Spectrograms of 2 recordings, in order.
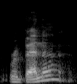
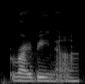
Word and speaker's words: Ribena: Games Master at MC Fixer says, "Ask her when me and her will be drinking Rabina? Is that how you pronounce it? Ribena.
